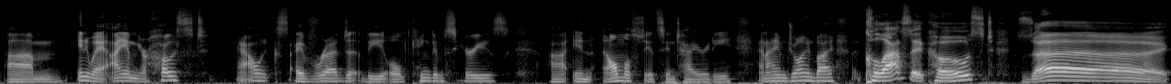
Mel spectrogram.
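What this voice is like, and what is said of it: Croaky, hoarse voice. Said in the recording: “as you can tell, I was feeling a bit under the weather, and my voice has not entirely, still not at 100%... I sound like a croaky boy.”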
